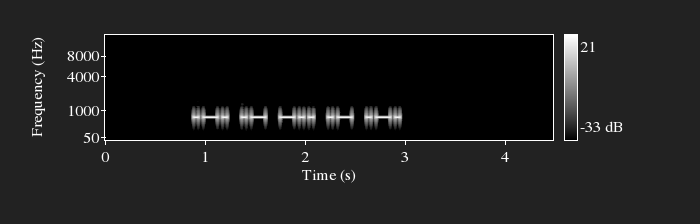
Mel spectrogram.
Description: Morse code, heard as a keyed tone, about 25 wpm, 700 Hz. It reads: RADAR
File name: 5 Letter Words - First 3 Letters Given - 25wpm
